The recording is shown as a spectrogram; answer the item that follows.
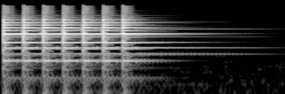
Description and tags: Winner! - Metal Bell Ringing Remix
We have a winner, folks! It's a bell ringing quickly, and then trailing off. Remixed from Metal Bell Ringing by Michorvath.
bell, clanging, contest, ding, dinging, metal, ringing, winner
